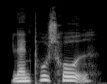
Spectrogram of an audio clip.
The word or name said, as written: landbrugsråd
